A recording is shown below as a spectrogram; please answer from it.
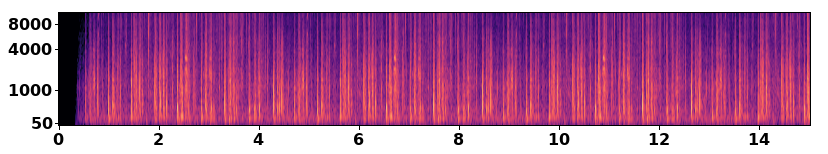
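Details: A horse gallops, its hooves striking the ground in quick, rolling clusters of sharp thuds.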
